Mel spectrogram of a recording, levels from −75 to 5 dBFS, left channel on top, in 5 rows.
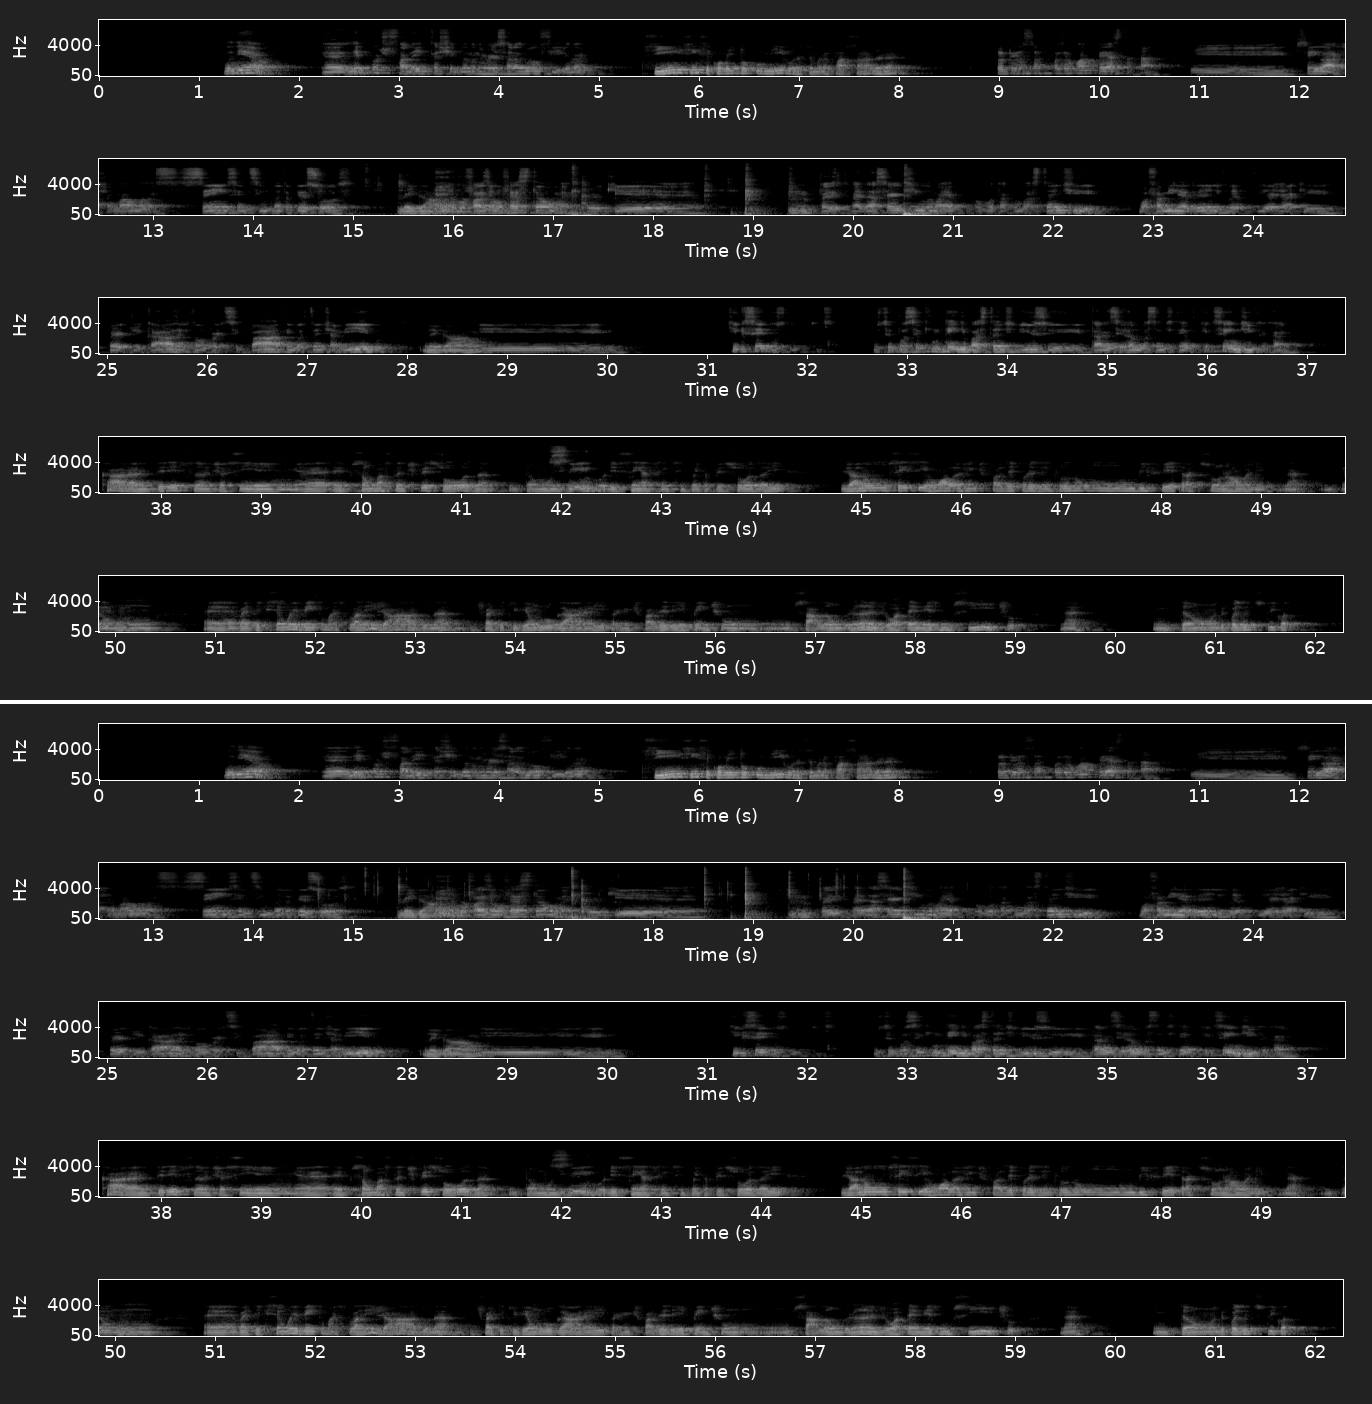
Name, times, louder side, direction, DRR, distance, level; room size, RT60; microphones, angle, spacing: voice 1, 1.2-1.7 2.2-4.9 9.0-10.6 10.9-15.0 15.8-18.5 19.3-22.5 22.9-27.8 28.7-30.1 31.2-31.9 32.2-32.3 32.7-36.9 41.9-42.4 49.8-50.2, left 1 dB, 70° left, 3 dB, 0.7 m, -38 dB
voice 2, 5.4-8.0 15.4-16.2 28.2-28.8 37.4-44.4 44.8-50.4 50.9-59.0 59.5-59.7 60.4-61.8, right 1 dB, 5° right, 1 dB, 0.3 m, -35 dB
sound 1, 14.3-21.4, right 3 dB, 80° right, 0.6 m, -47 dB
5.4 x 2.2 x 3.7 m, 0.76 s
head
